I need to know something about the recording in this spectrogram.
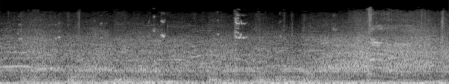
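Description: A basketball being dribbled on a hardwood court under steady arena crowd noise, with a few short, high sneaker squeaks.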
